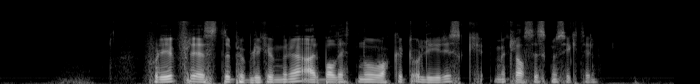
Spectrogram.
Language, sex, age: Norwegian, male, 49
